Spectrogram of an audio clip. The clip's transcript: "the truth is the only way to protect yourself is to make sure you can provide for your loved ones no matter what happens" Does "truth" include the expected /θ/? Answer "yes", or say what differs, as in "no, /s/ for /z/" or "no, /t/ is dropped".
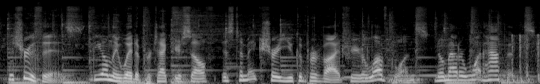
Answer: yes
